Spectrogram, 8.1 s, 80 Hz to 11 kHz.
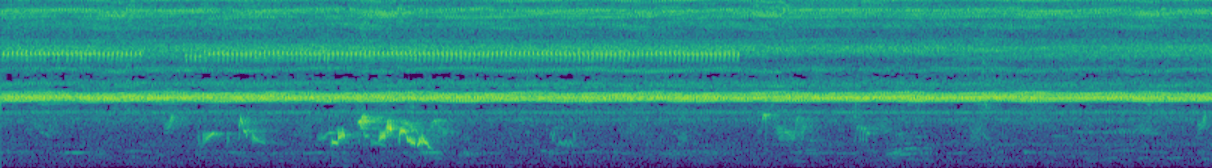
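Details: Decoy-bird trapping of red-whiskered bulbuls, 16 June 2017: bursts of quick chattering, warbled notes, then scattered whistles, all under a loud continuous insect buzz.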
